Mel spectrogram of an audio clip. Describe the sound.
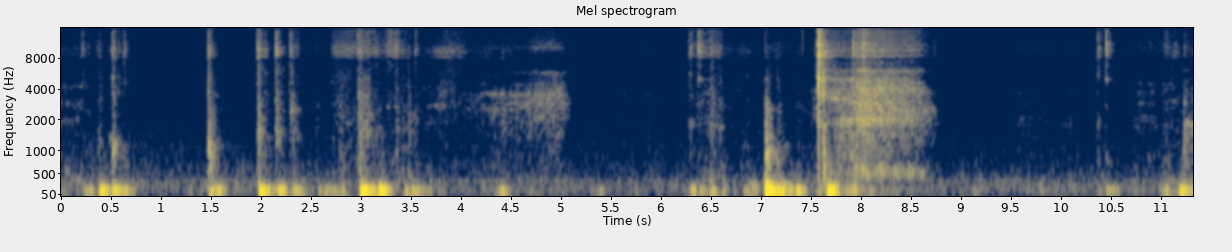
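Sparse, faint clicks and taps come in small clusters with pauses between them as someone writes down notes.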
